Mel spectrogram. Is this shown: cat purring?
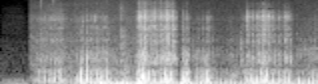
yes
